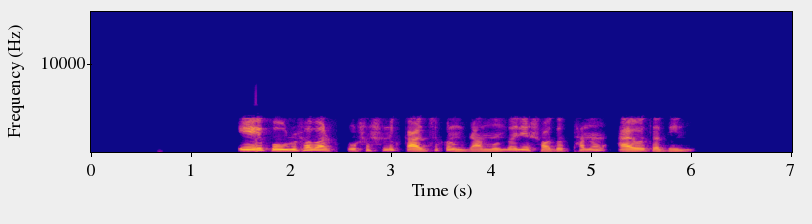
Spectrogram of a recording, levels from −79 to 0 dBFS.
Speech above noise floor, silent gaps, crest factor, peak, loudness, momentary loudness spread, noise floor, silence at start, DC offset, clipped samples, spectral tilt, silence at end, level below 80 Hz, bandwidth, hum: over 72 dB; 5.23-5.27 s; 18 dB; -2 dBFS; -19 LUFS; 13 LU; under -90 dBFS; 1.5 s; under 0.1%; under 0.1%; -9 dB/octave; 1 s; -58 dBFS; 4.2 kHz; none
